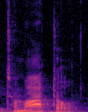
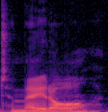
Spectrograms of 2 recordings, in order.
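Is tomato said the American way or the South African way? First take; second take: South African; American. First: It is said with a South African pronunciation. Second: It is said with an American pronunciation. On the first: "they would they say tomato" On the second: "rather than saying tomato, as we would in the U S"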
